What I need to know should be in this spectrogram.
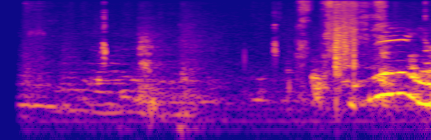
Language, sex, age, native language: Icelandic, male, 18-19, Icelandic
